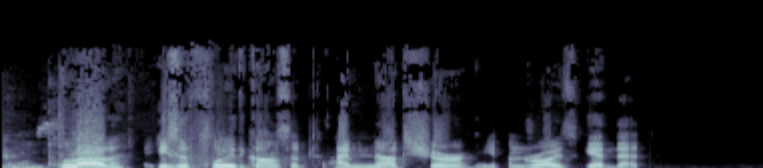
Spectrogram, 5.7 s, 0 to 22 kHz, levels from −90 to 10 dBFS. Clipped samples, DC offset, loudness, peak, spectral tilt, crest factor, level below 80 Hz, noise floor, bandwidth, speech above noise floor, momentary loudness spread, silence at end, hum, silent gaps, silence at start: under 0.1%; under 0.1%; -15 LUFS; 0 dBFS; -5.5 dB/octave; 16 dB; -52 dBFS; -80 dBFS; 16.5 kHz; 65 dB; 13 LU; 0.95 s; none; none; 0.05 s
